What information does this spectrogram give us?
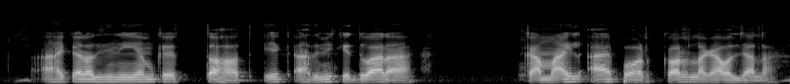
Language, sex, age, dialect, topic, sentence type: Bhojpuri, male, 18-24, Southern / Standard, banking, statement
